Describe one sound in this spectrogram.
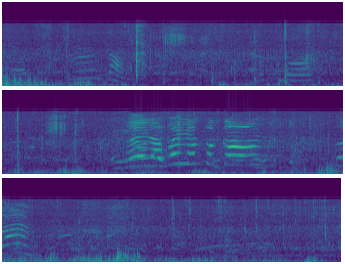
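Dolphins break the water's surface with light splashes.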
